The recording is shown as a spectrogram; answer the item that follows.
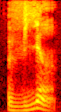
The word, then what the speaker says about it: viens: First form, je viens, final S not pronounced. Je viens, remember, I-E-N, ien, je viens. Okay, tu viens, final S not pronounced.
